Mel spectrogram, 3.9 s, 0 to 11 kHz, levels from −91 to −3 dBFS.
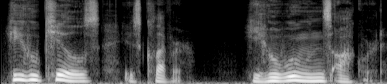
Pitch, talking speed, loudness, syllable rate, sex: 140 Hz, 140 wpm, -16 LUFS, 3.7 syllables/s, male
